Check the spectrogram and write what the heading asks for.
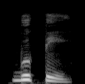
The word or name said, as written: bukti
